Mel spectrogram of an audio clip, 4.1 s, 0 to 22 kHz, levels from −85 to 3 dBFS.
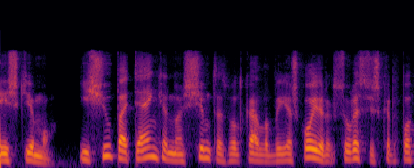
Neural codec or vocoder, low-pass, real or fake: codec, 16 kHz, 0.8 kbps, ZipCodec; 7.2 kHz; fake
